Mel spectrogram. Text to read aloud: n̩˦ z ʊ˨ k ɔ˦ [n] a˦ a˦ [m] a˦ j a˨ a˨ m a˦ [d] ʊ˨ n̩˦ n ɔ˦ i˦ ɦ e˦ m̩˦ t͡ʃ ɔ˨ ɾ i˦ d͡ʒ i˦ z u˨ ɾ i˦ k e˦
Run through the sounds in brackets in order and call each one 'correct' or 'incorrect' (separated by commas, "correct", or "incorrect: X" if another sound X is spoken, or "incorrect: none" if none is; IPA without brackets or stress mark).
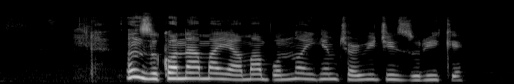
correct, correct, incorrect: b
